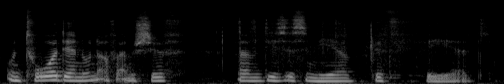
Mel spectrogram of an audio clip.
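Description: An older woman delivers a lecture from a book-lined study at home. She speaks very slowly in a low, gravelly voice. She often hesitates and searches for words as she explains. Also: steady tone, darkish tone, a little hiss or hum. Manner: slow, thoughtful, with frequent hesitations. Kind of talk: recorded lecture reading and explaining old verses. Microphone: webcam at desk.

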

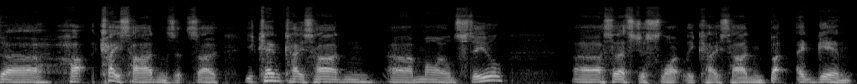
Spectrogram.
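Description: A middle-aged man talks through a hands-on workshop demonstration, plain-spoken and practical, with plenty of fillers. His voice is husky and mellow. He is picked up by the camera filming his hands at the bench. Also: lowish voice. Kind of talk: casual hands-on tool demonstration. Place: indoor workshop at a cluttered workbench. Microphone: camera mic filming his hands up close.

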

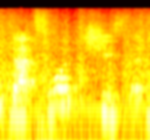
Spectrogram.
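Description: A woman's voice: sits high, recorded from a distance. A young woman hosting a playful, chatty cooking demonstration in a goofy, teasing, giggly manner. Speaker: vlogger hosting a cooking video. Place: kitchen. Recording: echoey, noisy room, off mic.

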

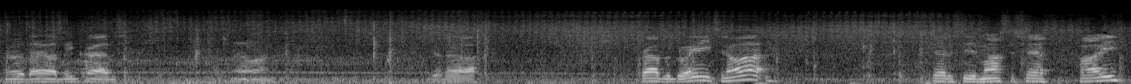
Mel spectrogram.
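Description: A man in his thirties with an Australian accent, chatting casually while crabbing from a small boat. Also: medium pitch. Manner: laid-back, laughing, unhurried. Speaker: sailing vlogger. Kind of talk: casual vlog narration. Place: small dinghy on open water. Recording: loud engine and wind noise.

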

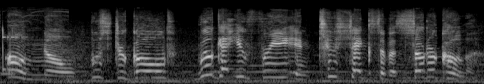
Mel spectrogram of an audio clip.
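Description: A woman acting as a brisk, quippy heroine and tech expert in a video game, wry and urgent. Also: high-pitched, lively intonation, sharp tone, faint music behind, heavily acted.

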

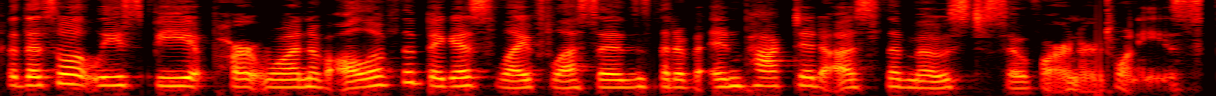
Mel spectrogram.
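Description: A woman in her mid-twenties co-hosting a podcast, chatting casually in an upbeat, quick way. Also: mid-range voice. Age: 20s. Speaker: podcast co-host. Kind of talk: casual chat. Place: Pittsburgh.

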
